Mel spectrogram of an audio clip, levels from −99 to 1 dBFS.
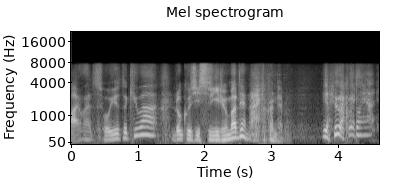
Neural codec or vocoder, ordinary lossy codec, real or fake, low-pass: codec, 16 kHz, about 1 kbps, DyCAST, with the encoder's durations; none; fake; none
